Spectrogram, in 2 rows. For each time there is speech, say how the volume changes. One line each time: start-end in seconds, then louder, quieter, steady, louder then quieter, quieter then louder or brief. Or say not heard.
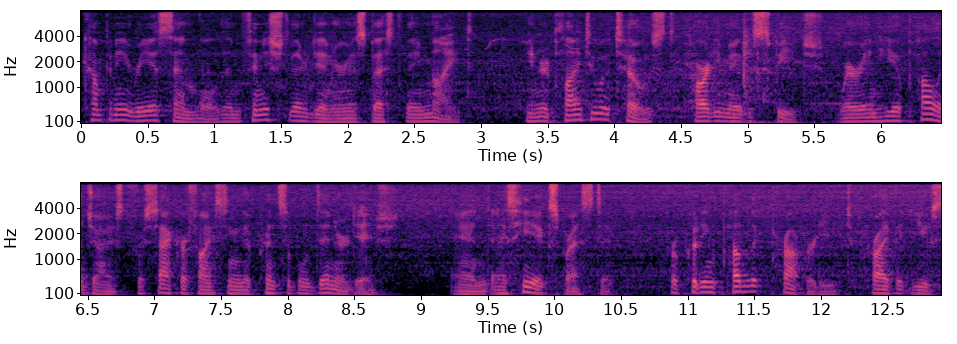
0.0-12.8 steady.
